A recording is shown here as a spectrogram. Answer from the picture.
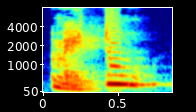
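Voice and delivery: high, loud burst of a reply; exclaiming. A narrator's reading. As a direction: cry it out as the indignant king. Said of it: "s'écria le roi".

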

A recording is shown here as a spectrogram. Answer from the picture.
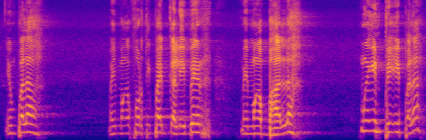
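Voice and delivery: loud, high, driving sermon voice; fiery preaching. Acted. Preacher stirring the church with crusade testimony, loud and high. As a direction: preach it out to the congregation.

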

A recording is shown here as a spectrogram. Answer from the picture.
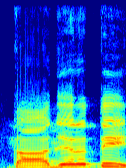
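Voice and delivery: normal talking voice

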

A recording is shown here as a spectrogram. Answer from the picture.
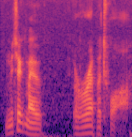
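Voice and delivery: ordinary talk

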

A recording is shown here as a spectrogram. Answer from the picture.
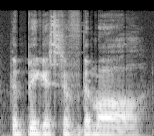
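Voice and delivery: ordinary talk

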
